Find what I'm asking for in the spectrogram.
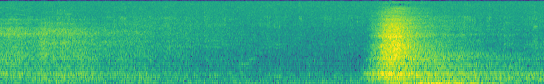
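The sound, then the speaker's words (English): A single deep breath arrives as a soft, airy rushing swell near the end, rising out of faint steady hiss and fading again. “Let's all take a moment, actually, right now, and take a very deep breath together.”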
